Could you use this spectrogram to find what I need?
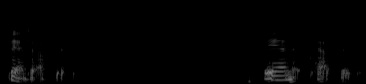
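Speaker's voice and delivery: whispered savoring. Real, not acted. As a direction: breathe it out dreamily. Savoring food.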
